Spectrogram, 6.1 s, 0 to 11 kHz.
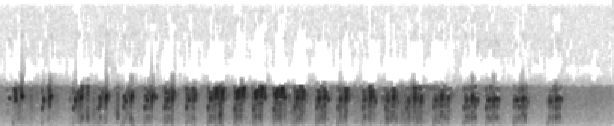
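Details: Starr Ranch barn owls in their nest before dawn, 5:45 am on 8/5/13, give a steady series of about twenty harsh, chittering notes, roughly three per second, evenly spaced and sustained for nearly six seconds.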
